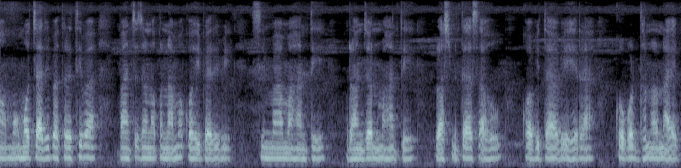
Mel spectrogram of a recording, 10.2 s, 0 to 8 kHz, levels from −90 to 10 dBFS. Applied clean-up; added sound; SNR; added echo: none; none; none; none.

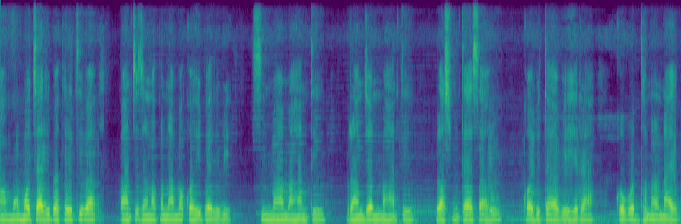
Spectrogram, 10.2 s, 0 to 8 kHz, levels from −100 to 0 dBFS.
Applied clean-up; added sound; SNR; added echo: neural separator model SepFormer DNS4.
